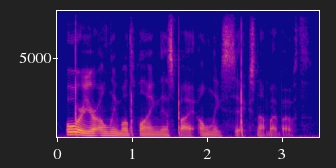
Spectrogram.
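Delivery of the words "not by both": whispered aside. Real, not acted. Teacher aside.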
